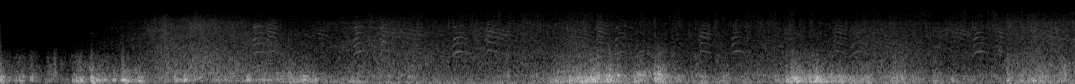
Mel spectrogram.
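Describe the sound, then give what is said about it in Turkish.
Rain falls as a steady, dense hiss while thunder rumbles low beneath it, swelling into a few heavier rolling surges before easing back, with no voices. “Çok ıslanmışsın. Üşüteceksin. Yağmurda yıkanmak çok güzel.”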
